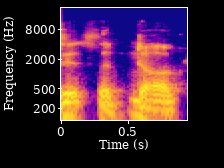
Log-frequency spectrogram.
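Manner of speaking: near tears. Retold or imitated. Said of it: "she's almost crying".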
